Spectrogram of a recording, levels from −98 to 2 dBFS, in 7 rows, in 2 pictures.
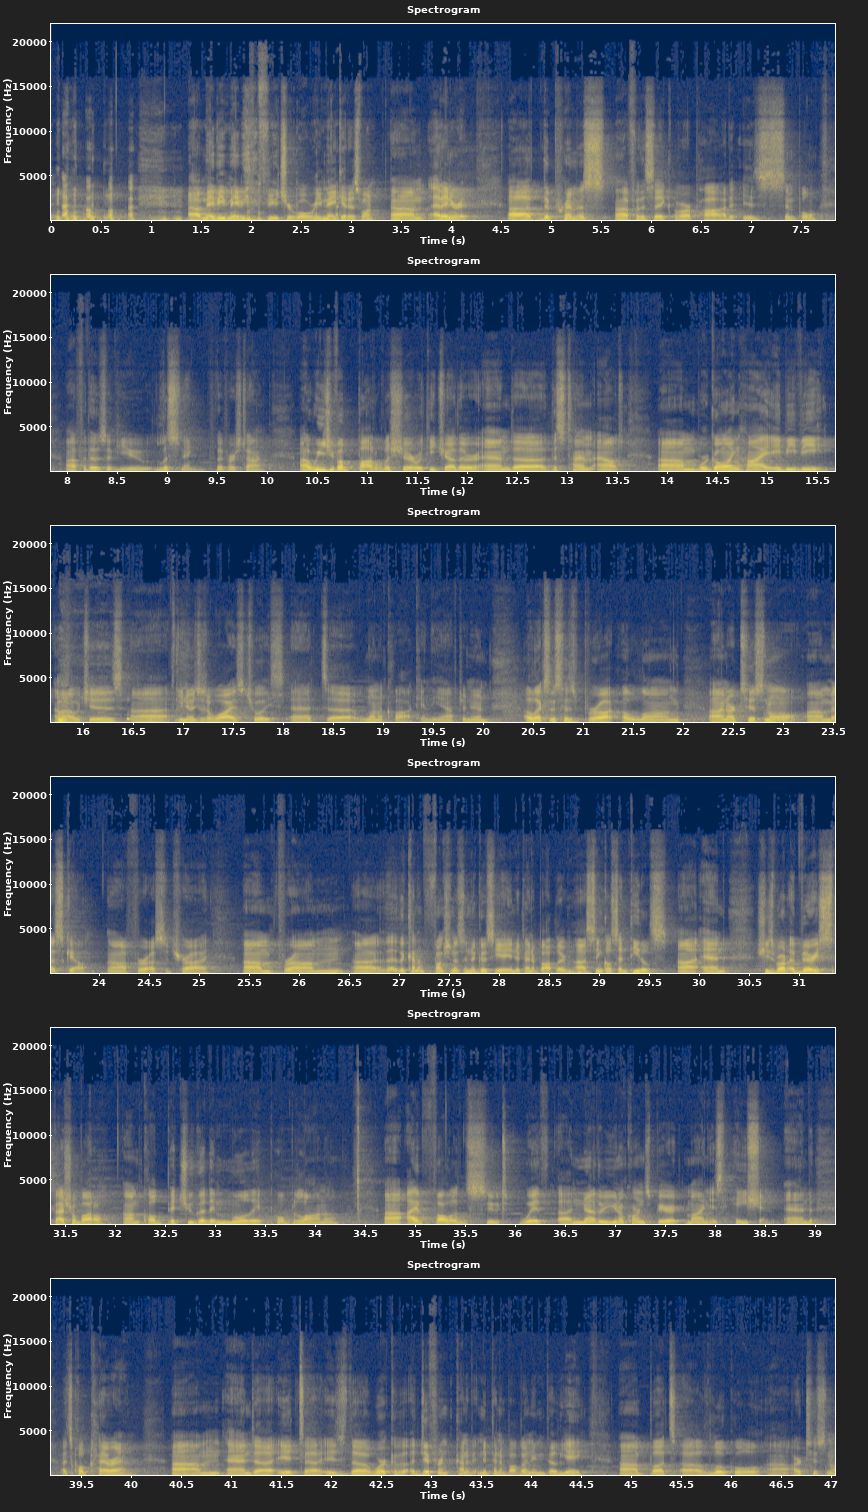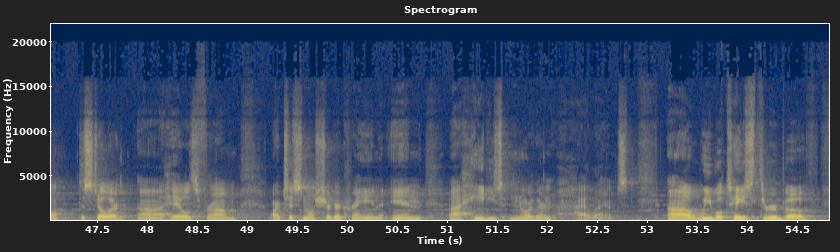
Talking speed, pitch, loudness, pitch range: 190 wpm, 105 Hz, -17 LUFS, 95-125 Hz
